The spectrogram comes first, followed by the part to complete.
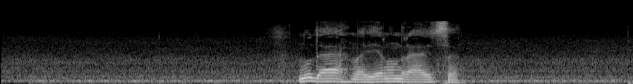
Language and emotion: Russian, neutral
